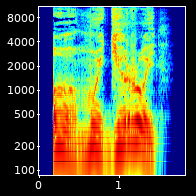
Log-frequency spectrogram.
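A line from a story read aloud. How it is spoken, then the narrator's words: Moaning. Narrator (Russian): простонала она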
